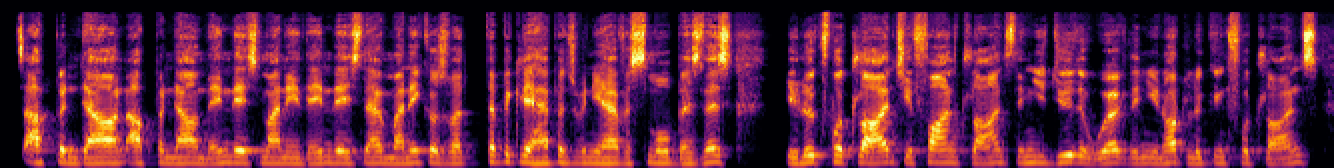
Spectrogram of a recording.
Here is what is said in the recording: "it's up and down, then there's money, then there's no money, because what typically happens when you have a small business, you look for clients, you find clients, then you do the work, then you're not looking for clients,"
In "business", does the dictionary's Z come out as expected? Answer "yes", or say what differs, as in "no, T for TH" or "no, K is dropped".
yes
